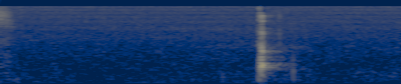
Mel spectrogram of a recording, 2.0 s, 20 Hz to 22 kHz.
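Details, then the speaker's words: 2-week-old baby with hiccups: a single short, sharp hiccup in a quiet room. "Somebody has the hiccups again. So I just ate breakfast. Now I have the hiccups."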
